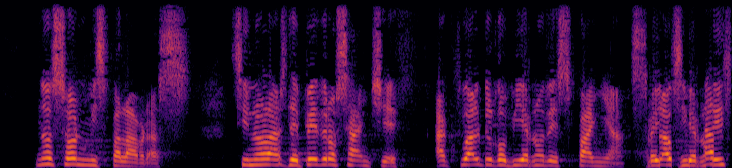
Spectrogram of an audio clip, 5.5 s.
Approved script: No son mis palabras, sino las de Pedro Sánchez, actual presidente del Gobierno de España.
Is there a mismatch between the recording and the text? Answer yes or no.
yes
